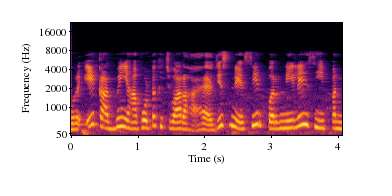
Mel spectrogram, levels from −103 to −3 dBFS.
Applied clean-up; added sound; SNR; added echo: classical method log-MMSE.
